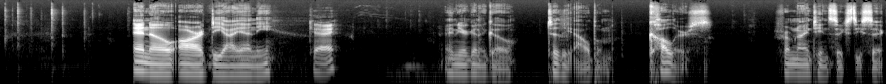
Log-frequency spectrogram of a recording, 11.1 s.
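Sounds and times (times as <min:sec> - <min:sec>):
typing on a computer keyboard: 0:00.0 - 0:01.7
speech: 0:01.7 - 0:04.3, 0:05.6 - 0:08.9, 0:09.7 - 0:11.0.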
